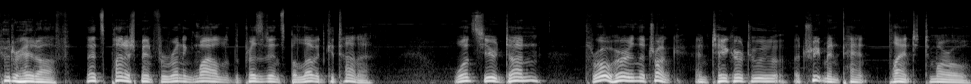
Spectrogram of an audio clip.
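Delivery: very high, stately, composed, dignified voice. The general manager cuts off a subordinate and repeats his orders, dignified voice. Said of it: "The dignified voice cuts him off and repeats the orders. / The dignified voice cuts him off and repeats the orders".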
